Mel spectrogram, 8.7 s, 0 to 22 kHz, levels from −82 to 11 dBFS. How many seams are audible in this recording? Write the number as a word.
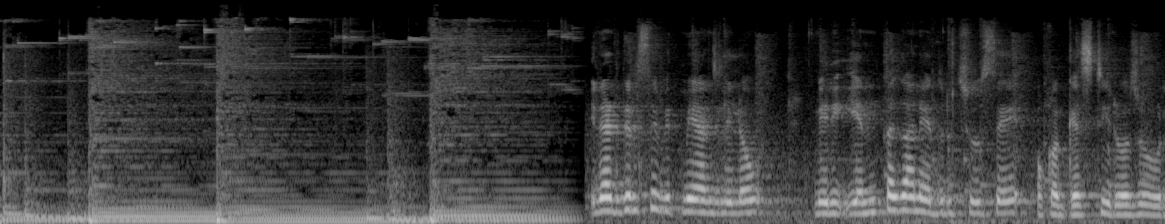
one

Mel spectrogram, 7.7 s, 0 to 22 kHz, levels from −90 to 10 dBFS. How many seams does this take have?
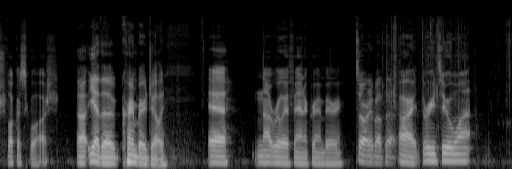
one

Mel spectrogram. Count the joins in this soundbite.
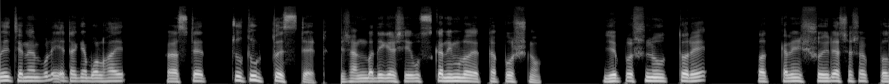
one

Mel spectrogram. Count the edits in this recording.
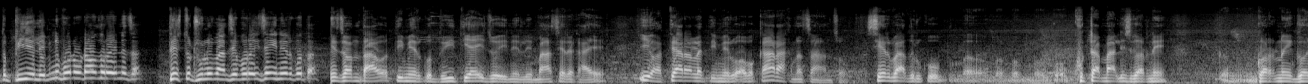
two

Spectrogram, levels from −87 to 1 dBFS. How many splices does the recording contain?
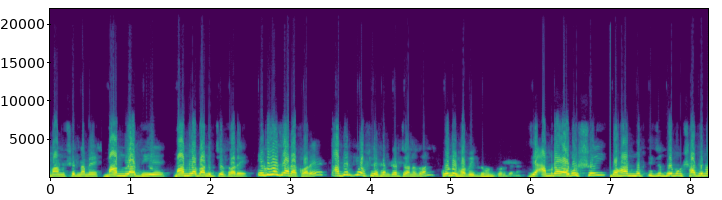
two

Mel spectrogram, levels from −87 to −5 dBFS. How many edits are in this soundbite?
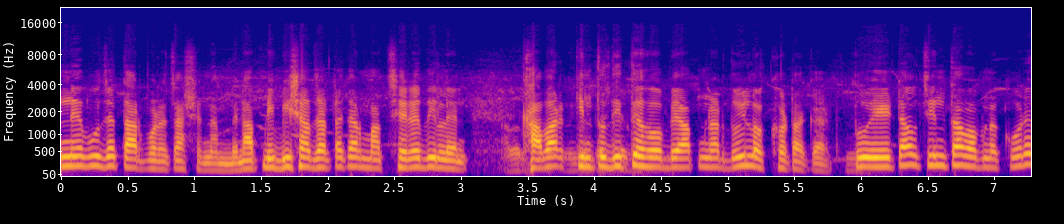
zero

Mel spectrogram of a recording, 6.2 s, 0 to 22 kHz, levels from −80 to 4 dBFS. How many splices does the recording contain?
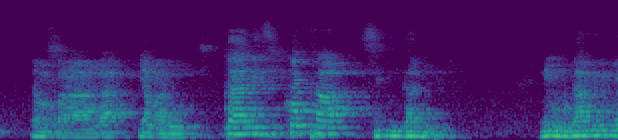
one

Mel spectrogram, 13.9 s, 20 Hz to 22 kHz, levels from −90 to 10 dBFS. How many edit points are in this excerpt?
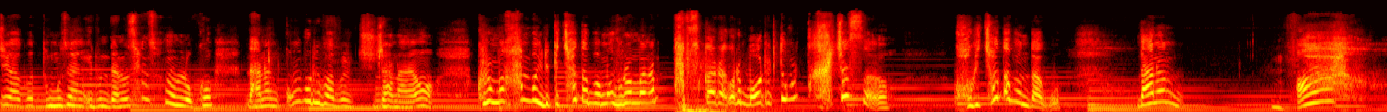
zero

